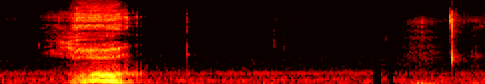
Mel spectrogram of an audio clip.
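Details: A girl deliberately makes a single short, low, rumbling voiced burp in a quiet room; intentional burping (eructation).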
